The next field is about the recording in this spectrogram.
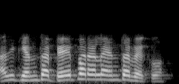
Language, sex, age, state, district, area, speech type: Kannada, male, 60+, Karnataka, Dakshina Kannada, rural, conversation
